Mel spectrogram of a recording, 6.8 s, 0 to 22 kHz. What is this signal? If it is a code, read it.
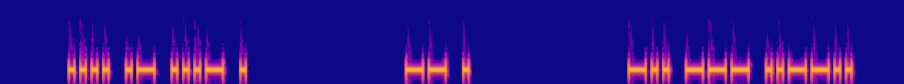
Morse code, heard as a keyed tone, about 28 wpm, 700 Hz. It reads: HAVE ME DO?
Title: 4x Word-Spacing - Sentences from Top 200 Words - 28wpm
